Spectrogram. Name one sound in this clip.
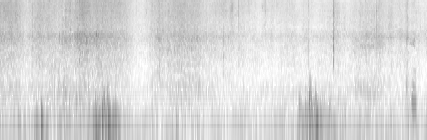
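Leaves rustle as a hand reaches into plants.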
